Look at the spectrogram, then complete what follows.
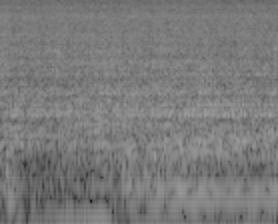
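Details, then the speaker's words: LG ventless washer/dryer after drain pump replacement and modification, running a small test load: even low hum, steady tone, no grinding or rattling; new drain pump running normally and sounds much better than before. "well my wife is saying she can hear the pump right off the bat usually and it sounds good now so we're happy so far"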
